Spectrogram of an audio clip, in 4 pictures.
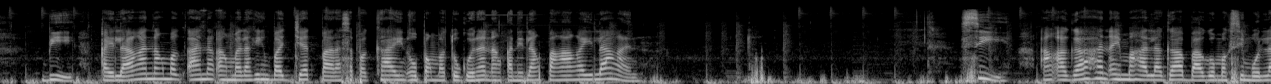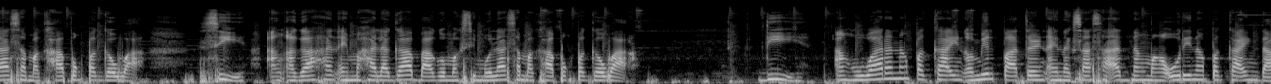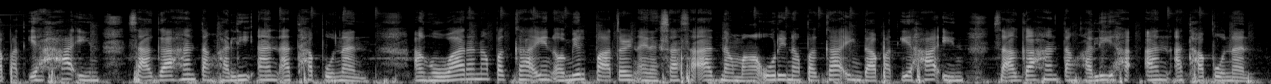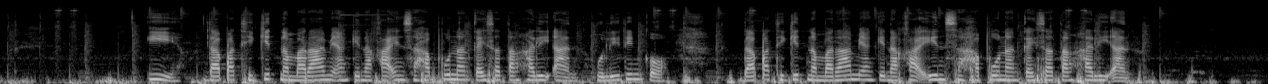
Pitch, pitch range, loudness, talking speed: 200 Hz, 185-210 Hz, -21 LUFS, 120 wpm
